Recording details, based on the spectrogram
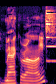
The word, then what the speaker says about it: macarons: Number three, macarons. – Yes. Great pronunciation on that.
